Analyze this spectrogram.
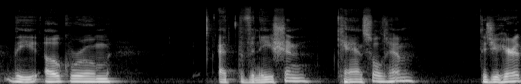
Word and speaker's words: Venetian: It's pronounced the Venetian. Oak Room at the Vention. You idiot. You should not be allowed to even look at a gun. It's the Venetian.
